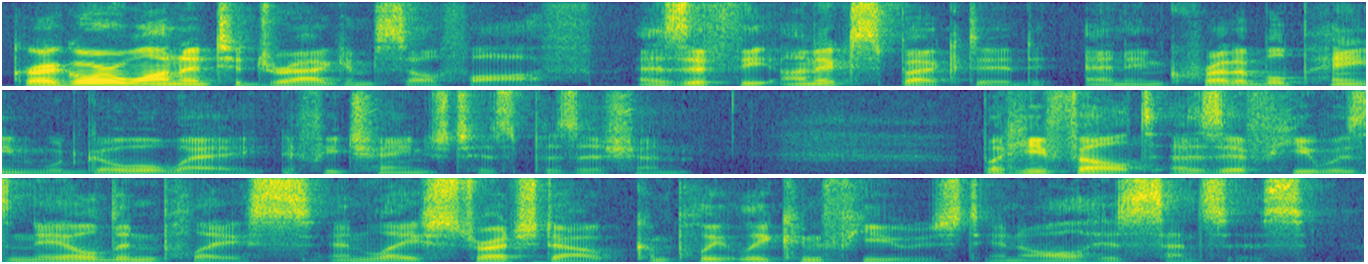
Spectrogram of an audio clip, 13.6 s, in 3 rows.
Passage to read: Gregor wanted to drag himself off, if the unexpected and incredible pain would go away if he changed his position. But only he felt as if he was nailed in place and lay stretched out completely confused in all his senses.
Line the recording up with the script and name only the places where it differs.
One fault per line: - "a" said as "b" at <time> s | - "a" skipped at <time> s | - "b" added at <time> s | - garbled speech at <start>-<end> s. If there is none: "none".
- "as" added at 2.1 s
- "only" skipped at 7.9 s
